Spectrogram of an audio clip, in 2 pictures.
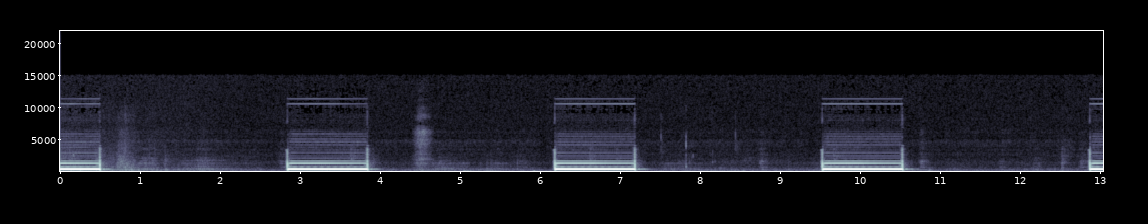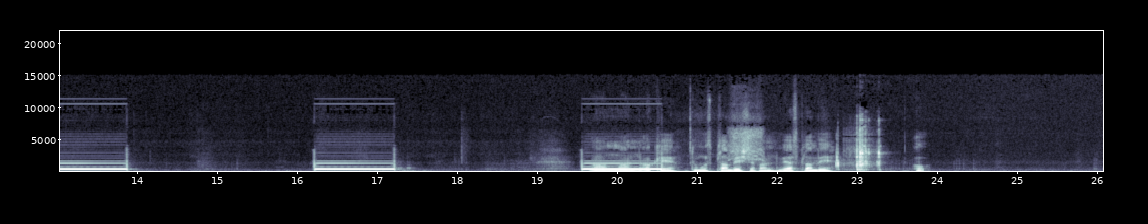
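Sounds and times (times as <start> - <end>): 
telephone busy tone over a speakerphone: 0.0 - 0.6, 2.8 - 3.9, 6.2 - 7.3, 9.5 - 10.6, 12.9 - 14.0, 16.2 - 17.3, 19.6 - 20.7
faint room noise: 0.0 - 26.0
speech: 21.1 - 23.0, 23.7 - 23.9.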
